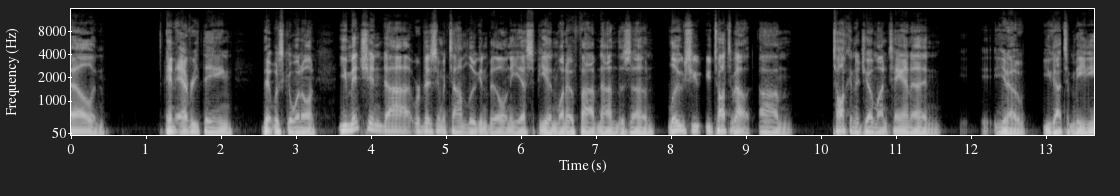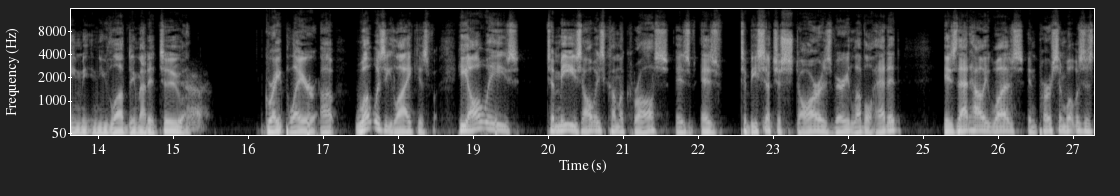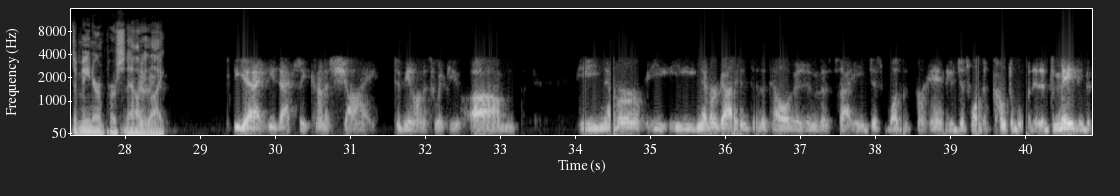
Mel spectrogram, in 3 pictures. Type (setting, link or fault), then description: link, phone line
